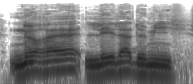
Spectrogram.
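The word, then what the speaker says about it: Neurey-lès-la-Demie: Vous êtes né le 31 octobre 1978 à, attention, je prends mon souffle, Neuray-Léla-Demy, je prononce bien ? – Oui, c'est ça.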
